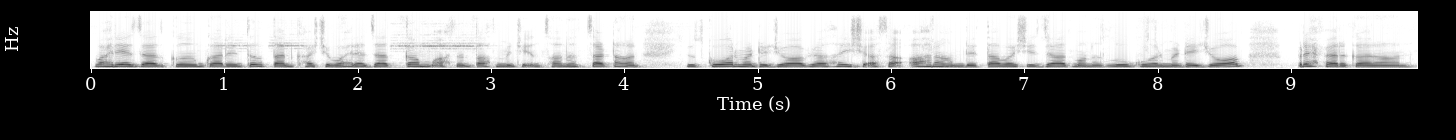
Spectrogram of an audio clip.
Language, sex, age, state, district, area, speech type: Kashmiri, female, 18-30, Jammu and Kashmir, Bandipora, rural, spontaneous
